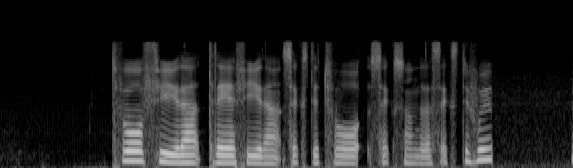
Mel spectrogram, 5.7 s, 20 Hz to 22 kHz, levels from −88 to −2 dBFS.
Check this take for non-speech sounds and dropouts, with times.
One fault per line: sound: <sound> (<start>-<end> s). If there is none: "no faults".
no faults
